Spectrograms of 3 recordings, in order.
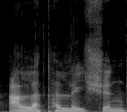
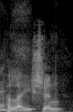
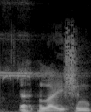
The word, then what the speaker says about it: Appalachian: going to mispronounce it the aleppoletian trail have you heard of that appalachian that one appalachian trail in america down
